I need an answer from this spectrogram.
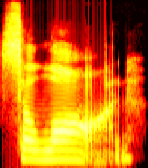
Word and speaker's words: salon: And we stress the second syllable, salon.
